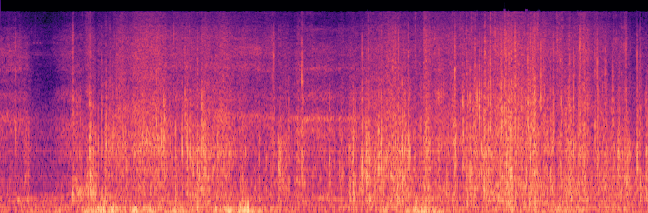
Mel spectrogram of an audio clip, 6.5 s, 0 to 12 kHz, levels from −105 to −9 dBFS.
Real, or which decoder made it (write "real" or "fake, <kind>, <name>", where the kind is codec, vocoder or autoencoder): real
